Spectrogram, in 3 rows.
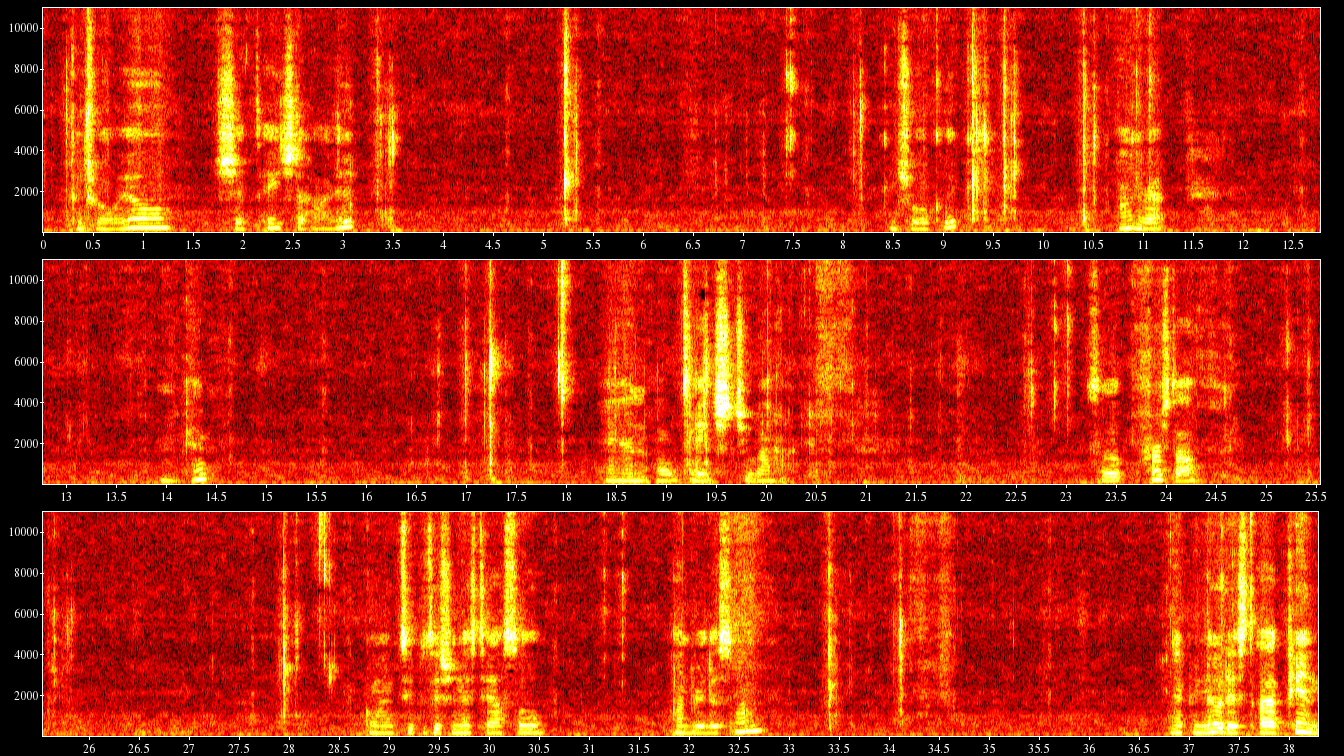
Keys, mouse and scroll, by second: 0.7 ctrl+l, 3.8 shift+h, 5.7 a, 7.8 ctrl+right click, 9.7 a, 10.1 a, 10.8 u, 19.7 alt+h, 22.2 shift+middle click, 23.7 right click, 26.1 ctrl+l, 28.2 g, 31.7 click, 32.2 scroll down 2, 32.5-33.2 scroll up 1, 34.0 shift+middle click, 37.6 click.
